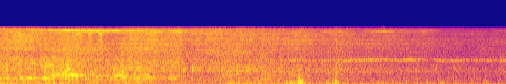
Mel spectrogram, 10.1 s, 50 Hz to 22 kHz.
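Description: FEVE 2700-series diesel multiple unit passing close by and running away round a curve, with thin steady squeals from its wheels on the curve. The sound is loud at first and fades steadily as the train draws away.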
